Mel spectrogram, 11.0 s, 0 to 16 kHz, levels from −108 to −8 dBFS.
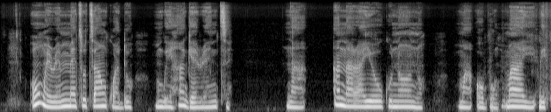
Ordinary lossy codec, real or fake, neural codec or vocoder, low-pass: none; real; none; 14.4 kHz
